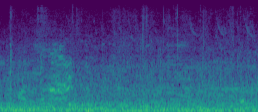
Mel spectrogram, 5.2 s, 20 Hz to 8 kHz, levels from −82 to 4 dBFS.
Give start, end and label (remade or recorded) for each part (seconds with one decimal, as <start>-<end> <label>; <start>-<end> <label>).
0.0-0.6 recorded; 0.6-1.3 remade; 1.3-3.3 recorded; 3.3-3.8 remade; 3.8-5.2 recorded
